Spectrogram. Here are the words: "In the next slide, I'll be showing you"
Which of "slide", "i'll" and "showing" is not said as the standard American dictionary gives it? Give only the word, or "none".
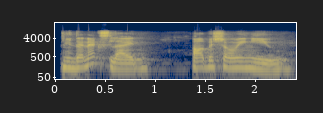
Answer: none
